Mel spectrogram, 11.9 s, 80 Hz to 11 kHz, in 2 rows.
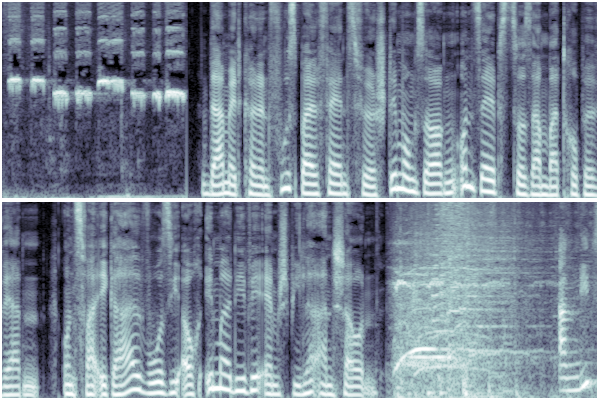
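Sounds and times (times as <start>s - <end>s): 
shrill whistle on a black-red-gold 4-in-1 World Cup fan instrument: 0.0s - 1.9s
speech: 2.0s - 10.7s, 11.5s - 11.9s.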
